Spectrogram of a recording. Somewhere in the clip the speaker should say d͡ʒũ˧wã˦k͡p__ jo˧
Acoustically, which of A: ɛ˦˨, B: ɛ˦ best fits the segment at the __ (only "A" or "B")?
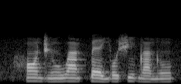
A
